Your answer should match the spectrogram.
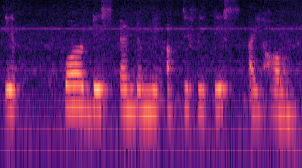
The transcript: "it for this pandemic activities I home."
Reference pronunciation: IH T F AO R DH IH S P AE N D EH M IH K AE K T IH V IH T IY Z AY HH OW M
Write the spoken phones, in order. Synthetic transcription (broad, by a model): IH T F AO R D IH S P AE N D EH M IH K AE K T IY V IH T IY S AY HH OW M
